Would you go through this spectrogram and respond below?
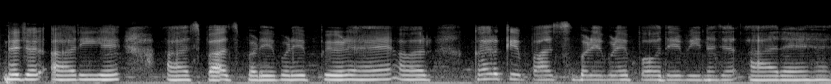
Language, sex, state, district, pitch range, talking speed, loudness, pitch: Hindi, female, Bihar, Kaimur, 205-220 Hz, 135 wpm, -16 LUFS, 210 Hz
